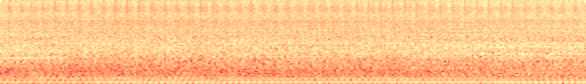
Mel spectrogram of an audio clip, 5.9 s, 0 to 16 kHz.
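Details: Honda K24-swapped BMW E36 after head gasket repair with freshly redone head, turbocharged, initially too rich then leaning out; even, smooth idle and light throttle with no knocks or misses, sounding good, no leaks found.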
